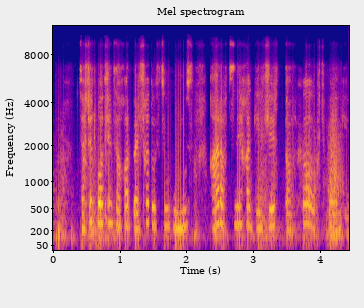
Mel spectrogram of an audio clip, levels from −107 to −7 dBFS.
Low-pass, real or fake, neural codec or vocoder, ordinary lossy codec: 7.2 kHz; real; none; Opus, 32 kbps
